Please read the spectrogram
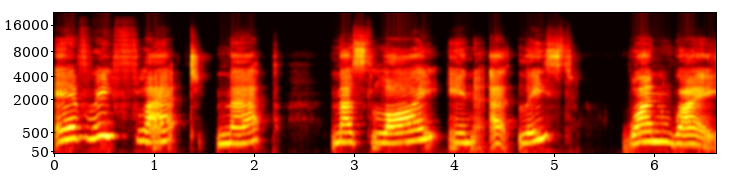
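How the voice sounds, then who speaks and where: A woman projects a raised voice at a high pitch with a bright, sharp tone. Her pitch swings very widely. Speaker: psychic medium and author. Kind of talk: casual commentary to camera.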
